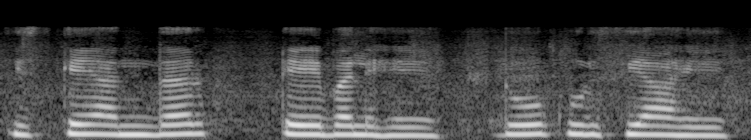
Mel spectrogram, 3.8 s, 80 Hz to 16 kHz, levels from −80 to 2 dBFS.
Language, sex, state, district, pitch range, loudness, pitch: Hindi, female, Uttar Pradesh, Saharanpur, 220-240 Hz, -15 LUFS, 230 Hz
